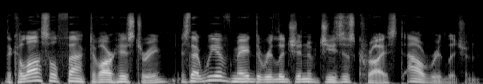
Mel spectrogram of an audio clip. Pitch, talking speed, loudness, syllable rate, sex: 120 Hz, 225 wpm, -19 LUFS, 6.1 syllables/s, male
